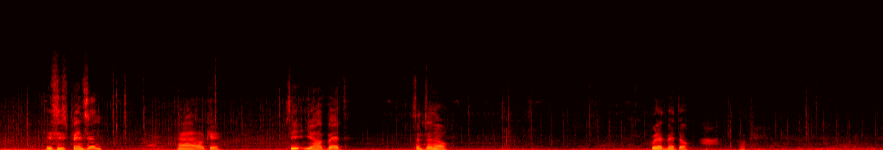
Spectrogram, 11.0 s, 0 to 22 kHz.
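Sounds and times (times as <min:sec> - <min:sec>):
faint distant voices: 0:04.8 - 0:11.0.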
